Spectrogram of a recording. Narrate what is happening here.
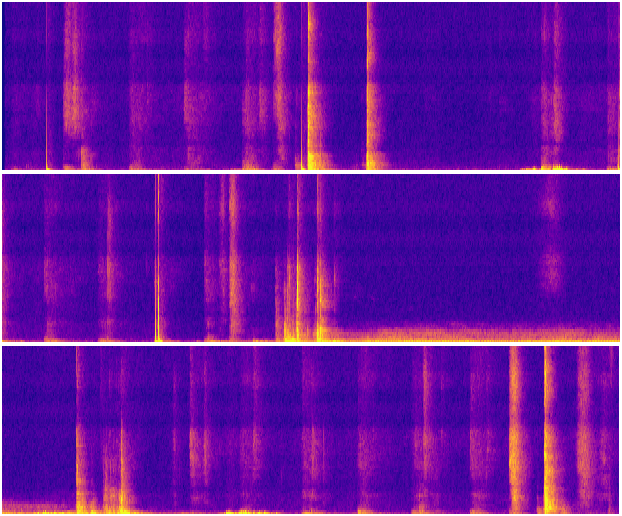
I walked to the light switches and turned on two lights. Then i walked to the window and opened it. After a while i closed the window, went back to the light swiches and turned off both simultaneously.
